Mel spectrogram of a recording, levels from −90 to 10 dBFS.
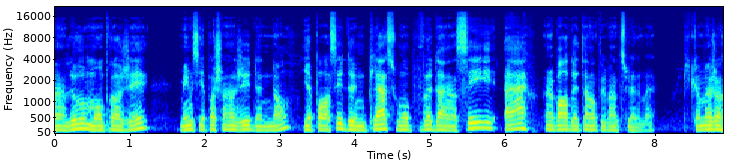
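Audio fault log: The speech signal stays continuous and stable throughout, with nothing that points to a problem in capture, processing or playback.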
